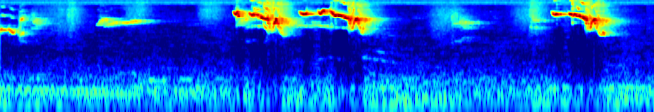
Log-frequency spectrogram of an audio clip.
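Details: White-rumped shama song for provoking rivals: soft whistles followed by loud warbled, buzzy phrases repeated in bursts, with quiet gaps between.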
